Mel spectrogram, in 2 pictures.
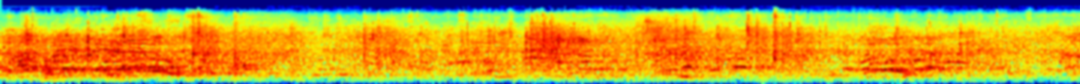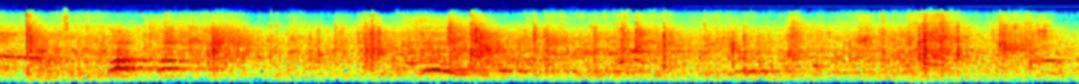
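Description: Skates scrape across ice in a large echoing arena.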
